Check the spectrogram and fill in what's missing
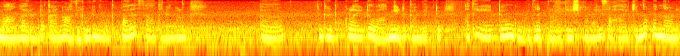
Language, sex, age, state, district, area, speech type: Malayalam, female, 18-30, Kerala, Kozhikode, rural, spontaneous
